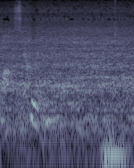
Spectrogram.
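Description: A steady rushing noise that does not change, with one short spoken word at the start and faint voices under it.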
